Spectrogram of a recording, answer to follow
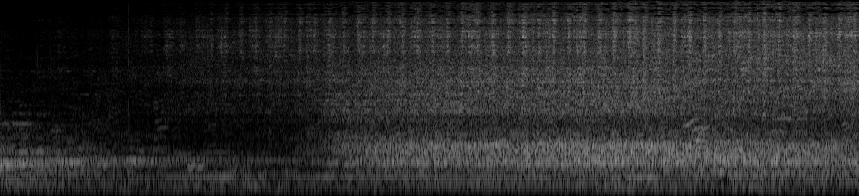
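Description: A film soundtrack: bell-like music dies away, then about two and a half seconds in a loud rushing noise with a fast, fine rattling texture swells up and holds steady.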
